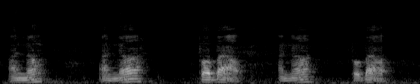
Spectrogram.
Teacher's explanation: And the F sound connects to the from about.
